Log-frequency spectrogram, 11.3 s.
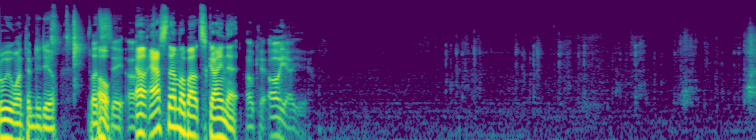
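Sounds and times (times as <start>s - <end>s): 
speech: 0.0s - 4.6s
typing a question into a GPT chatbot on a computer keyboard: 6.6s - 11.3s.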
